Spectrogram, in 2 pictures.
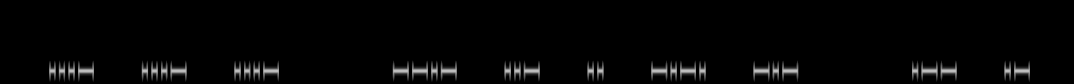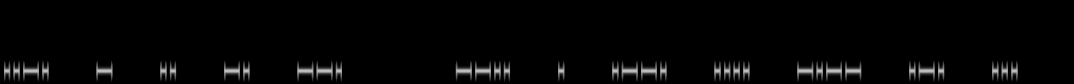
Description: Morse code, heard as a keyed tone, about 25 wpm, spaced as for 13 wpm, 630 Hz. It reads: VVV QUICK WAFTING ZEPHYRS
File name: pangram-fs-13-cs-25-zephyrs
